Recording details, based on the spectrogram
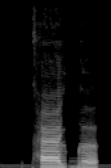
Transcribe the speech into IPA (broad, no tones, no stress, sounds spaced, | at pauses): t̪ʰ æ lʲ ɡ͡b ə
